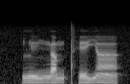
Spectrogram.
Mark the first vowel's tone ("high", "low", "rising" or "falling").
low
